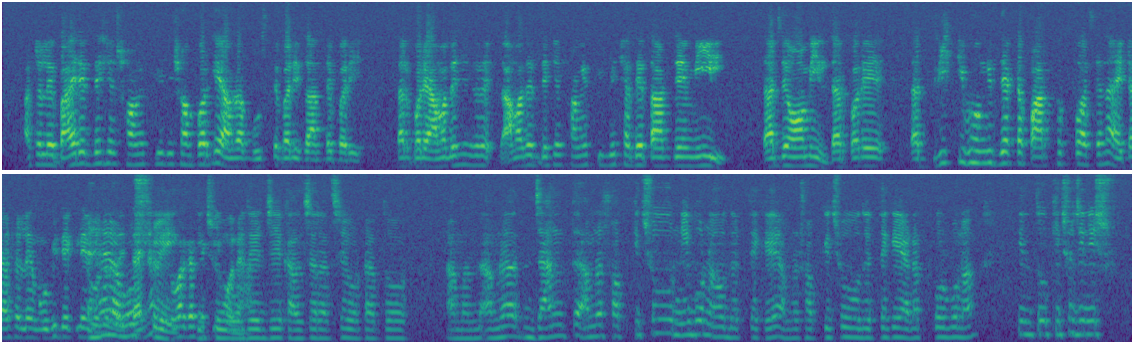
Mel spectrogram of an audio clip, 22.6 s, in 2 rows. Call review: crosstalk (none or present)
present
